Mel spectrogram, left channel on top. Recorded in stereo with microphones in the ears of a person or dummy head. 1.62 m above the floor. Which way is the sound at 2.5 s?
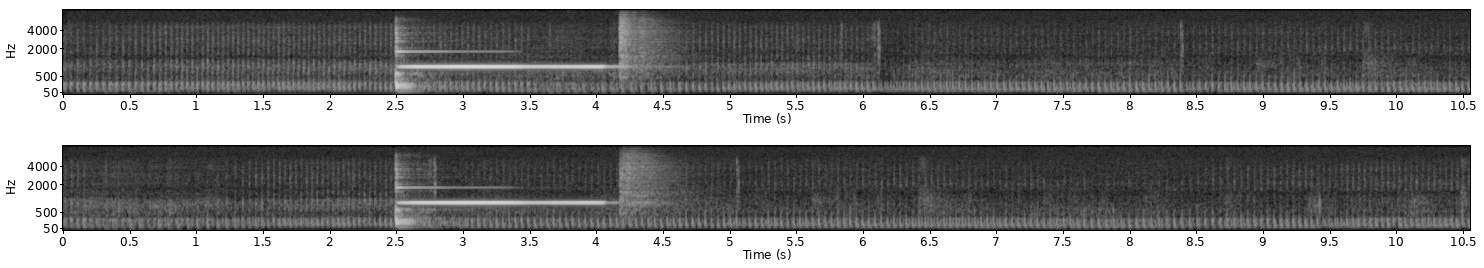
15° left (ahead or behind).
